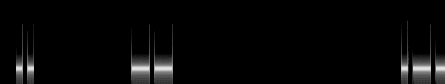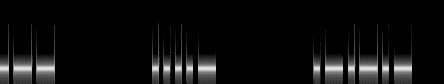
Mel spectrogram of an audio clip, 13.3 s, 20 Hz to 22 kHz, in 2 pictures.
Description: Morse code, heard as a keyed tone, about 14 wpm, spaced as for 5 wpm, 680 Hz. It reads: IM 14.
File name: Morsekurs / Witze / Witz 02 Januar 2024 25 F70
